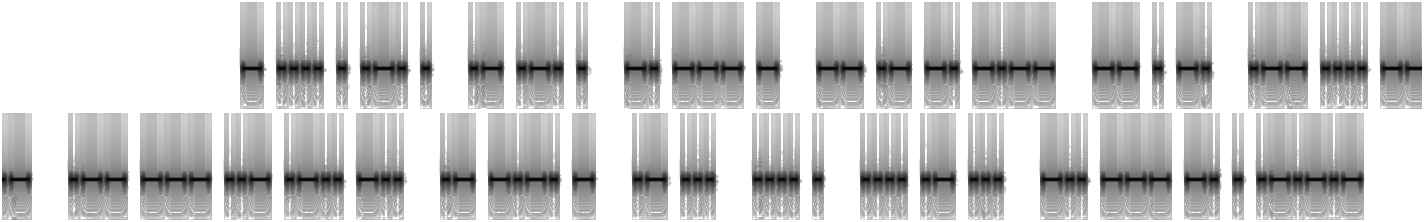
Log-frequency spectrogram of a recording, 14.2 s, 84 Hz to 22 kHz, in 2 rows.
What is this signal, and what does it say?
Morse code, heard as a keyed tone, about 40 wpm, 700 Hz. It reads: THERE ARE NOT MANY MEN WHO WOULD ACT AS HE HAS DONE.
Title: Sentences from Top 1000 Words - Review Part 1 - 40wpm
